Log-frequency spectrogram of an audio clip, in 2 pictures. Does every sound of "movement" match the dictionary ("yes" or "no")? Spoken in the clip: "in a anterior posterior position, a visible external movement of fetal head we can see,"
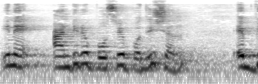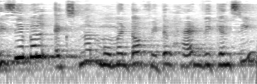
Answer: no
